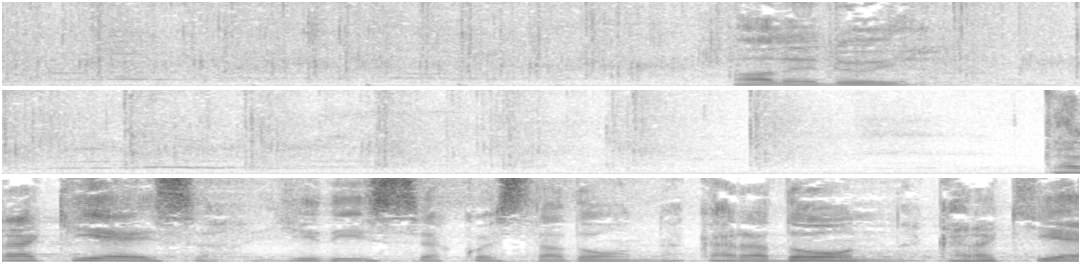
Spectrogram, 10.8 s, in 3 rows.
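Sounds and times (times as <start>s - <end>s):
audience applause: 0.0s - 6.2s
speech: 2.4s - 3.2s, 7.1s - 10.7s.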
